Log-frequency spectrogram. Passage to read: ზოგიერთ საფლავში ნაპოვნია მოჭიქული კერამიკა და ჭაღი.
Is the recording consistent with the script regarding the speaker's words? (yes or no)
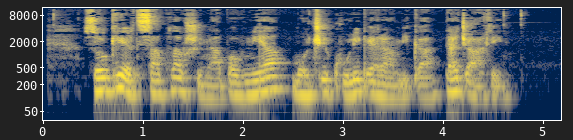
yes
